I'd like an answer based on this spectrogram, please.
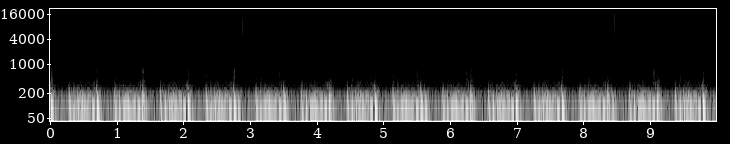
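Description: Regular heartbeat about 88 a minute with a continuous low rumble between beats, typical of mitral stenosis.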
